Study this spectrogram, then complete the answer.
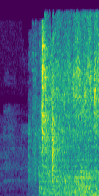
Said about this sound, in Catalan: Anem a agafar l'ascensor, que ja el tenim aquí preparat. Vinga, està una mica vella aquell trasto, eh? Som-hi, pugeu. Ara, ja el tenim aquí, vinga.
